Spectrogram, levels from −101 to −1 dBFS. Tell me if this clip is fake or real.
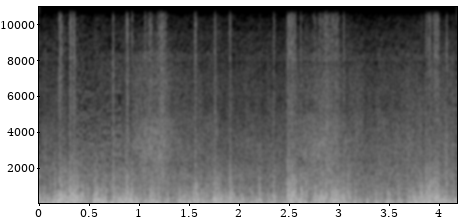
fake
